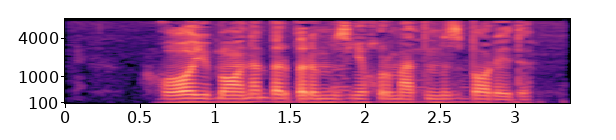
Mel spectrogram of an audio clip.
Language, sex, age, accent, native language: Uzbek, male, 18-24, Namangan, Uzbek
